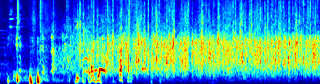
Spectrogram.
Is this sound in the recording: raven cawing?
no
